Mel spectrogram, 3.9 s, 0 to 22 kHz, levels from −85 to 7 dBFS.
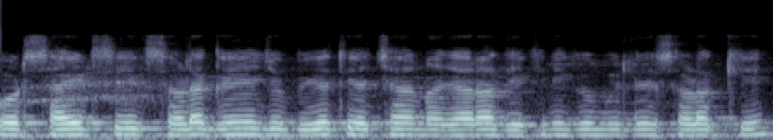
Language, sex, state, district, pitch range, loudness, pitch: Hindi, male, Chhattisgarh, Kabirdham, 160-170 Hz, -16 LUFS, 165 Hz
